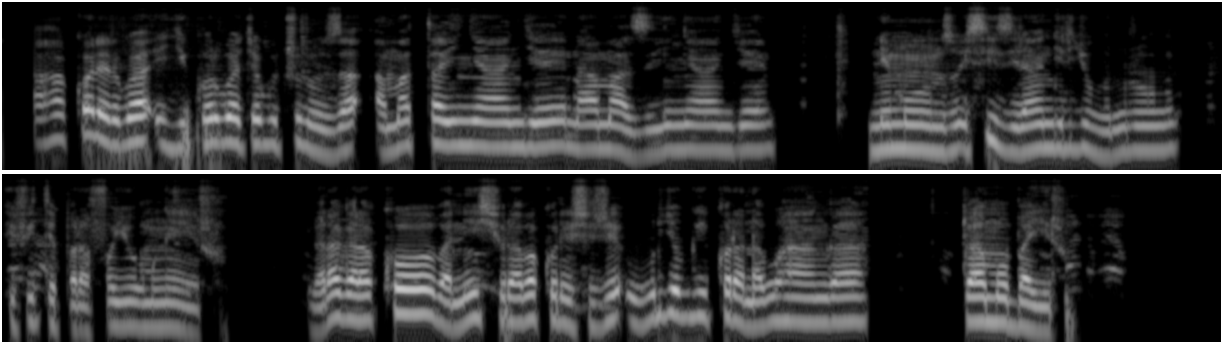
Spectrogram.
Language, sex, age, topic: Kinyarwanda, male, 25-35, finance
